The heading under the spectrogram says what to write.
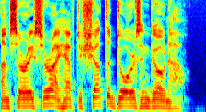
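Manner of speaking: respectful yet unbending. A paramedic answers a father begging to go with his son: firm but respectful. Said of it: "Firmly, but respectfully".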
